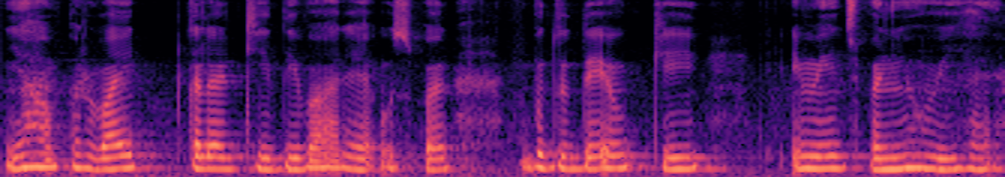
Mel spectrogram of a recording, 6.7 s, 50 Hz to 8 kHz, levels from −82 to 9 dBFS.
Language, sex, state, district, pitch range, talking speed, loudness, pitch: Hindi, female, Uttar Pradesh, Shamli, 190-210 Hz, 135 wpm, -16 LUFS, 200 Hz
